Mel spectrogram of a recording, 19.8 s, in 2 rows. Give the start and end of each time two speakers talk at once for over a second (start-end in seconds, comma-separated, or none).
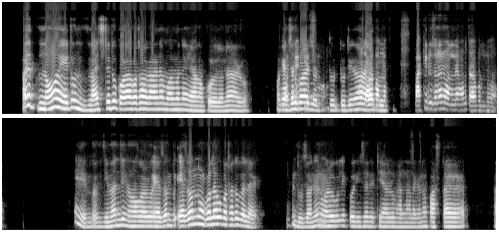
5.7-7.5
